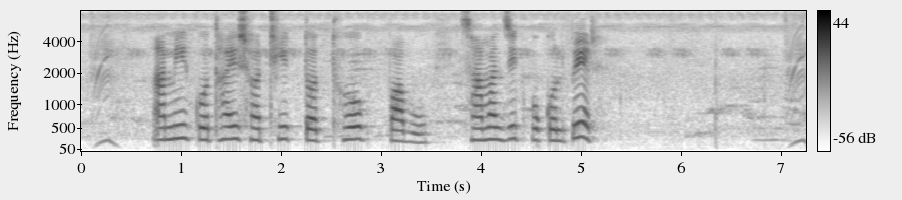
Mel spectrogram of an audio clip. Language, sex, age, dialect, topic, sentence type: Bengali, female, 25-30, Rajbangshi, banking, question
